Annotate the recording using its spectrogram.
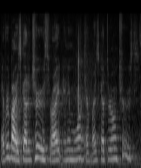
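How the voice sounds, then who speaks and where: Her intonation changes little and stays fairly even. The voice belongs to a woman. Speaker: resident speaking at public hearing. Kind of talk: public hearing testimony. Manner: informal, conversational.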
